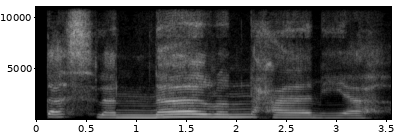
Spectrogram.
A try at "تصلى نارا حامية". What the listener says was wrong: First of all, you need to stretch la sound, tasla, and then ha sound should be clear.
